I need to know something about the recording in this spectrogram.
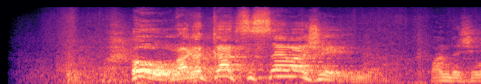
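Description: A man shouts loudly and angrily up close.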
